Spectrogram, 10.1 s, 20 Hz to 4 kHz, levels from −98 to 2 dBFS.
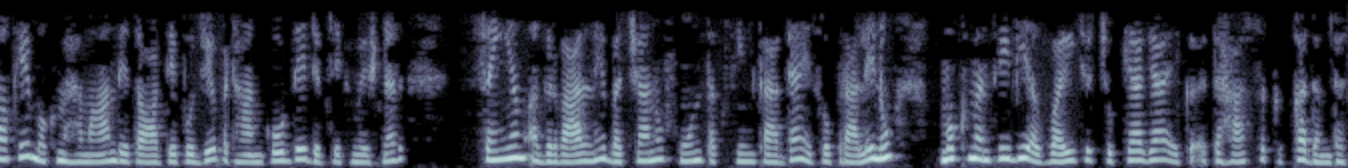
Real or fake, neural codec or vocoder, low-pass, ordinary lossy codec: real; none; 3.6 kHz; AAC, 32 kbps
